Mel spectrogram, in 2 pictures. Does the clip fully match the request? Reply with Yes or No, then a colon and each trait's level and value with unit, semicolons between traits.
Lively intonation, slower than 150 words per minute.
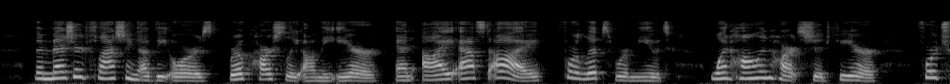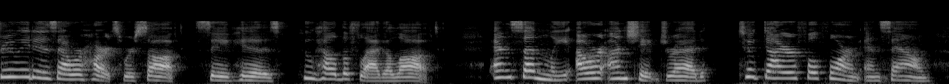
No: wide, 7.9 semitones; average, 155 wpm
